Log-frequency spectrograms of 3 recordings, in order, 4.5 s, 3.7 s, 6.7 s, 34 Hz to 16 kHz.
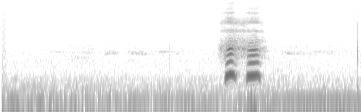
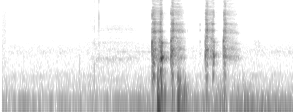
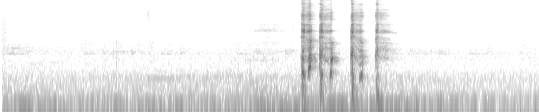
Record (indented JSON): {
  "exhalation_length": "4.5 s",
  "exhalation_amplitude": 501,
  "exhalation_signal_mean_std_ratio": 0.42,
  "cough_length": "3.7 s",
  "cough_amplitude": 3658,
  "cough_signal_mean_std_ratio": 0.33,
  "three_cough_length": "6.7 s",
  "three_cough_amplitude": 1598,
  "three_cough_signal_mean_std_ratio": 0.36,
  "survey_phase": "beta (2021-08-13 to 2022-03-07)",
  "age": "18-44",
  "gender": "Female",
  "wearing_mask": "No",
  "symptom_change_to_sense_of_smell_or_taste": true,
  "symptom_loss_of_taste": true,
  "symptom_onset": "4 days",
  "smoker_status": "Never smoked",
  "respiratory_condition_asthma": false,
  "respiratory_condition_other": false,
  "recruitment_source": "Test and Trace",
  "submission_delay": "4 days",
  "covid_test_result": "Positive",
  "covid_test_method": "RT-qPCR",
  "covid_ct_value": 20.9,
  "covid_ct_gene": "ORF1ab gene",
  "covid_ct_mean": 21.5,
  "covid_viral_load": "90000 copies/ml",
  "covid_viral_load_category": "Low viral load (10K-1M copies/ml)"
}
